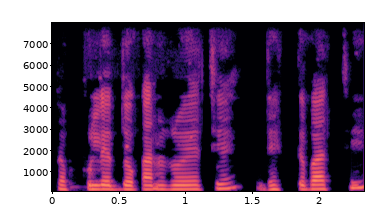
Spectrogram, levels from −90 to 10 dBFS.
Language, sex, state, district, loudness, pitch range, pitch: Bengali, female, West Bengal, Dakshin Dinajpur, -21 LUFS, 185-195 Hz, 190 Hz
